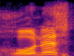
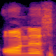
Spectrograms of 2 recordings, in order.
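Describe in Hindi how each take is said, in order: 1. शब्द की शुरुआत में साफ़ h ध्वनि सुनाई देती है। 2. शब्द सीधे स्वर की ध्वनि से शुरू होता है। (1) "एच पढ़ा नहीं जाएगा, होनेस्ट नहीं होगा" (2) "ये ये ऑनेस्ट है तो ओ है ये असल में"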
